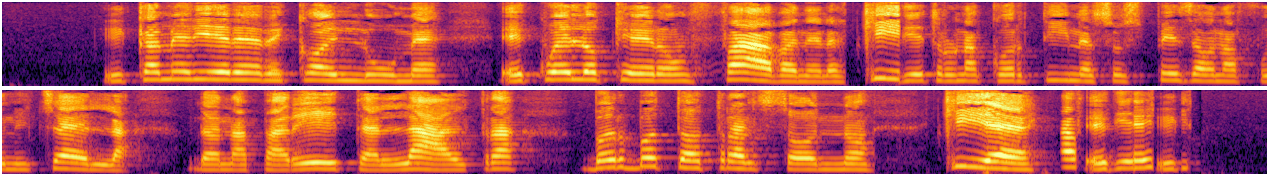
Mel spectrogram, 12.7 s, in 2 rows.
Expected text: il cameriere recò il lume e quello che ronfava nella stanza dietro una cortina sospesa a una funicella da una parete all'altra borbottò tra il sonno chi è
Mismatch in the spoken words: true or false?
true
